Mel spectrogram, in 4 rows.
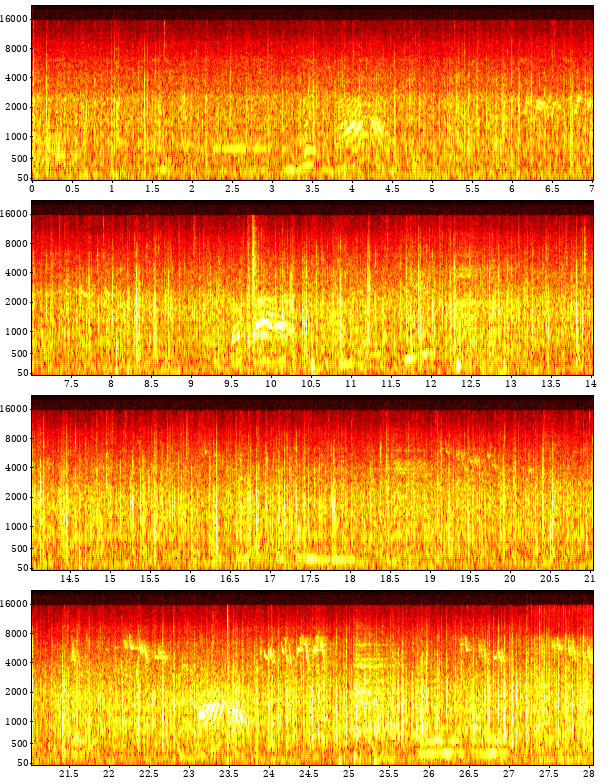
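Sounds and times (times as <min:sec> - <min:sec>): steady rain falling: 0:00.0 - 0:28.0
birds chirping: 0:05.4 - 0:13.2, 0:15.6 - 0:28.0.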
